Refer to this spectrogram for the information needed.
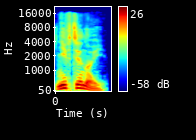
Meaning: oil, petroleum
- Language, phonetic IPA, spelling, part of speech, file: Russian, [nʲɪftʲɪˈnoj], нефтяной, adjective, Ru-нефтяной.ogg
